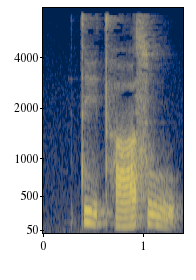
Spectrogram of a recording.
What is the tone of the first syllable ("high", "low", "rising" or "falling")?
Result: falling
